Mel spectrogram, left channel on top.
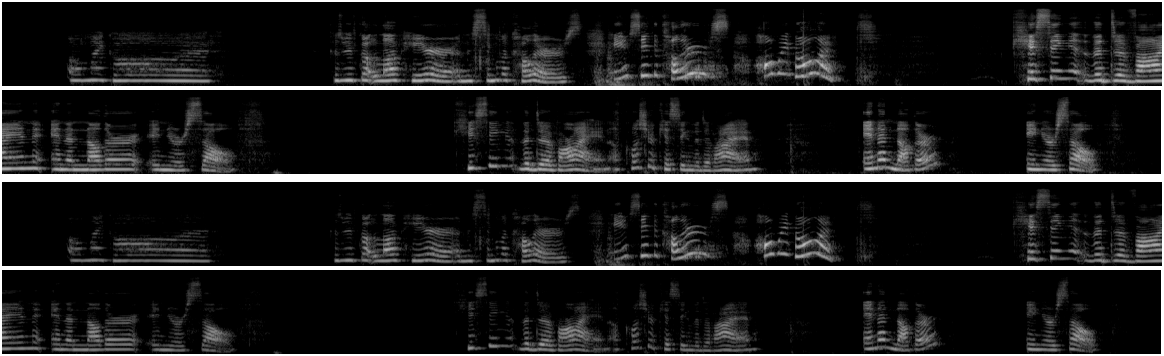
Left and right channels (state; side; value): quieter; right; 5.5 dB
